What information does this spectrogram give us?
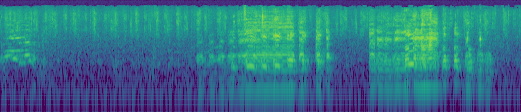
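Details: Morning honking from geese let out of their sleeping barn: after a quiet start, two loud clusters of harsh, overlapping honks in quick succession.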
